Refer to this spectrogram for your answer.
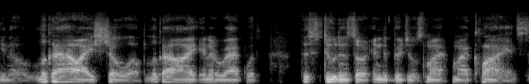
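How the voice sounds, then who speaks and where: Intonation stays monotone and flat as a man talks at a fairly quick pace. The background is quiet. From US Midwest, St. Louis. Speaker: therapist. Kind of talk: radio interview. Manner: occasional repetitions, former stutterer.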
